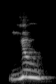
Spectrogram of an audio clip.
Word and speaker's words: 鹰: we go um eego y is how Chinese pronounce it you have to make it a flat tone I found non non-chinese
